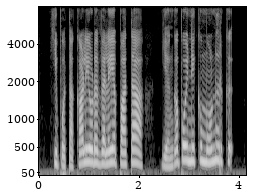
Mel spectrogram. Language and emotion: Tamil, sad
